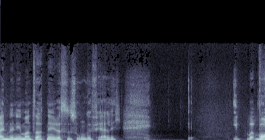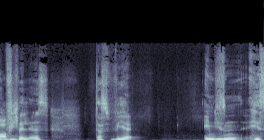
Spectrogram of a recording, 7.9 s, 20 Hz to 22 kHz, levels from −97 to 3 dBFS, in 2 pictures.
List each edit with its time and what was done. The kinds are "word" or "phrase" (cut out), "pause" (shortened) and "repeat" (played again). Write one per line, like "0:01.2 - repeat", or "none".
0:04.2 - word
0:05.3 - word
